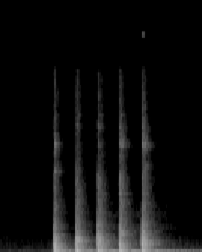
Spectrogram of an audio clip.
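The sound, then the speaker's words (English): Five quick, evenly spaced knocks on a shed door, fairly loud, each with a solid wooden thud. No voices accompany them. “Don't make me do doors as well.”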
